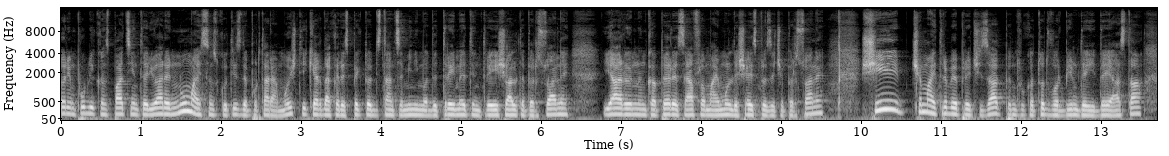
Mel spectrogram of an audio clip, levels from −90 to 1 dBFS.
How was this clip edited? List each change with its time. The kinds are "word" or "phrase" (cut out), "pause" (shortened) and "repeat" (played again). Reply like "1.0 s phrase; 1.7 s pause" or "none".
none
